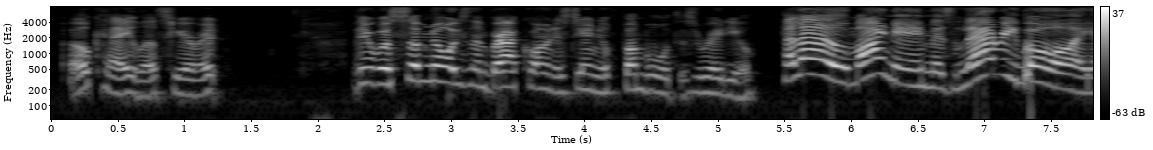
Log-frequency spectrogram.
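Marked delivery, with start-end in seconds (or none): 5.5-7.8 shrill, high-pitched shout, very slow and drawn out. Reading a story aloud, a cucumber character speaks: high-pitched shout. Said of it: "a high-pitched voice shouted".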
